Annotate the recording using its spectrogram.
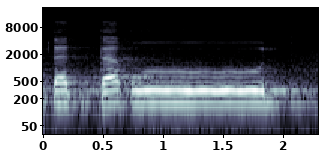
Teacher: واو مدہ کے بعد نون کے اوپر زبر ہے، وقف کی حالت میں نون کی زبر کو ساکن کر کے پڑھیں گے اور وقف کی حالت میں یہاں پر مد عارض ہوگی تو اسے 2 سے 3 الف تک کھینچ کر پڑھیں گے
